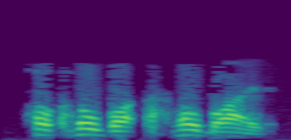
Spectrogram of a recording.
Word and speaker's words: Hobart: Hobart, H-O-B. It's H-O-B-A-R-T. Everybody says Hobart. You spell it, you pronounce it the way it sounds, or the way it's spelled, it's Hobart.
